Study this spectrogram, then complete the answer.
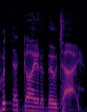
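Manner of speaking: unhurried, slow, deliberate commanding voice. Retelling what the head of Fox Sports said, an Australian: David Hill impression. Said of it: "excellent David Hill impression".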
